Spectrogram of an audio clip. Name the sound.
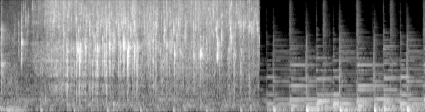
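hash browns frying in a pan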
